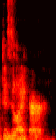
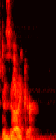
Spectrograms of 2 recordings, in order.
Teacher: Does he like you becomes does he like her, or does he like, yeah. The S on does turns to Z sound, and we drop the H and the he. So, does he, no H anymore, does he like her?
